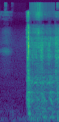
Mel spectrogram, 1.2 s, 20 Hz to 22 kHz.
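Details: Holden HQ one-tonner off the road 29 years, first run with stale fuel and a carb still needing cleaning: catches at once after a short crank, then runs with an uneven, lumpy beat, smoke from the breather tube; rough running after long storage.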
